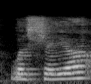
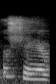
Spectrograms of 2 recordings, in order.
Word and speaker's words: Lashaya: this reading for um la shaya i believe is how you pronounce her name like i said lachey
